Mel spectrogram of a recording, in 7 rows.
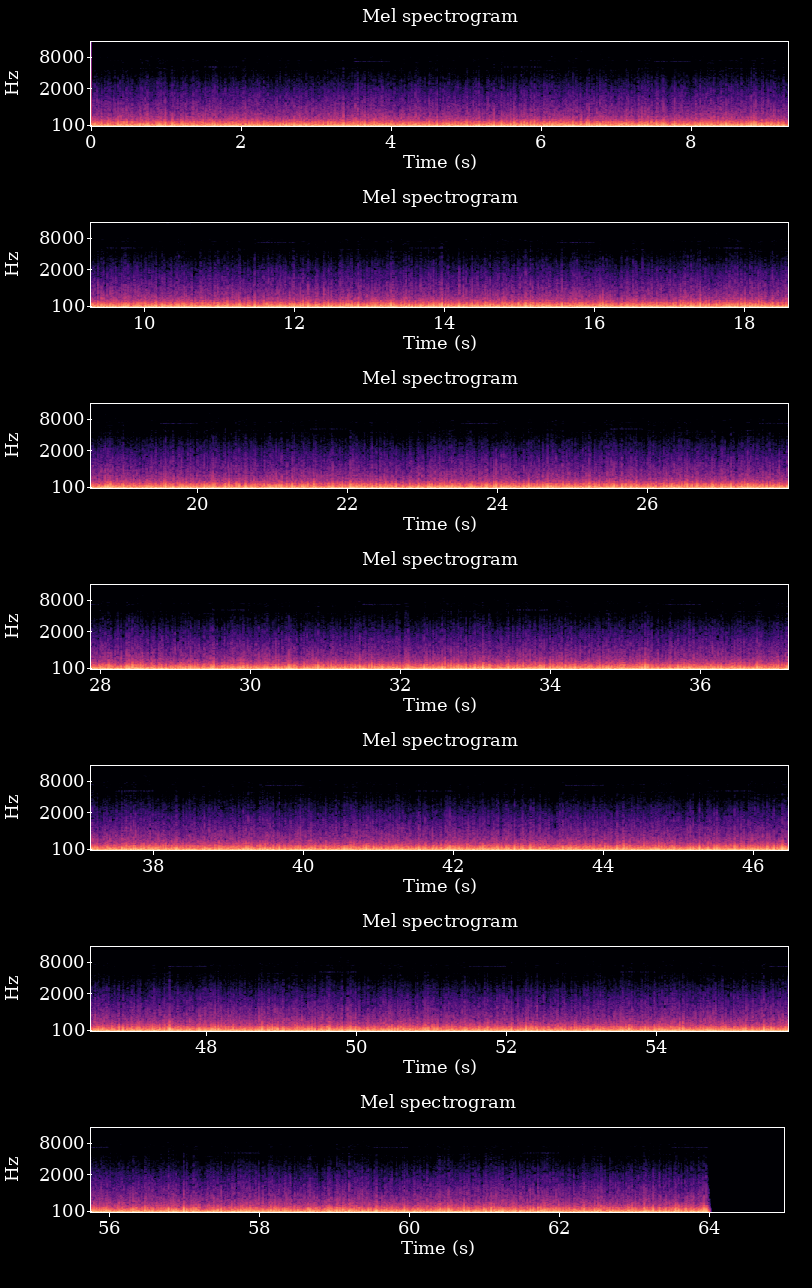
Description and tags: Maybe useful for something science fiction, maybe the inside of a space ship or the lower decks of a space station, the engine room …
From my Behringer 2600 synth.
My own patch.
Recorded with Yamaha MG12XUK Mixer.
